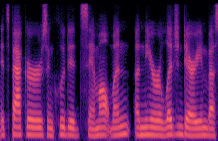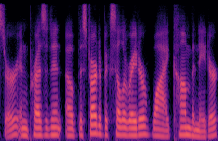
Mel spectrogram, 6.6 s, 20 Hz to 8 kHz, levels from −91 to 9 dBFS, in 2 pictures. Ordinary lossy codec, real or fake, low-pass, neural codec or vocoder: MP3, 64 kbps; fake; 7.2 kHz; codec, 16 kHz, 0.2 kbps, FocalCodec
